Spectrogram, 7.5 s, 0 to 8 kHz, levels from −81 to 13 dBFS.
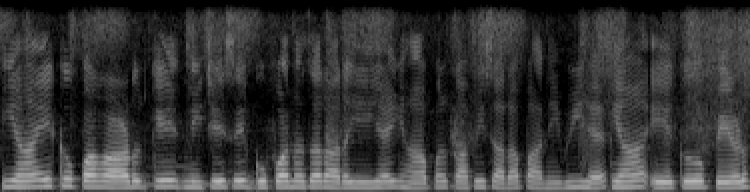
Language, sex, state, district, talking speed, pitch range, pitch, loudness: Hindi, female, Uttar Pradesh, Budaun, 175 wpm, 230-250 Hz, 245 Hz, -23 LUFS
